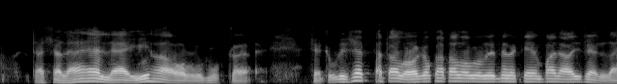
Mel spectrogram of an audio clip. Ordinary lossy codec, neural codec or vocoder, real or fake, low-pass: none; codec, 16 kHz, 2 kbps, FreqCodec, larger model; fake; 7.2 kHz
